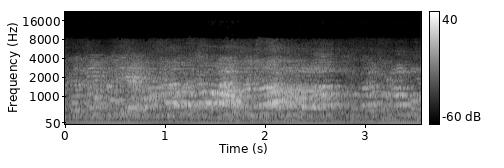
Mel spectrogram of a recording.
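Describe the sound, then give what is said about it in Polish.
A group in the audience of a hall jeers with shrill whistles rising over a steady roar of voices, loud and continuous for several seconds without a break. “Nie ja gwizdzę, lecz pewna grupa na tej sali gwizdzę.”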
